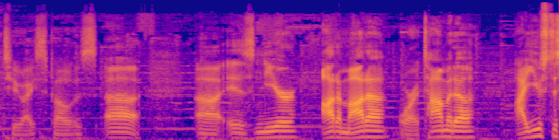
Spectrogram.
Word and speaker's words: Automata: Is Nier Automata or Automata. I used to say Automata, and now I'm trying to say Automata.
